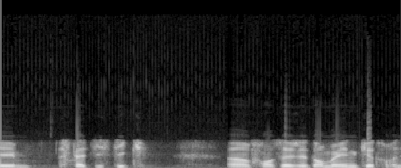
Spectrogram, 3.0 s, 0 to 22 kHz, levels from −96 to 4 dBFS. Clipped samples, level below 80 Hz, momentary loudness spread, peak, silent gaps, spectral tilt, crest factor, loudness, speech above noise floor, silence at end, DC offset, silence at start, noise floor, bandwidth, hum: under 0.1%; -64 dBFS; 7 LU; -2 dBFS; none; -7 dB/octave; 16 dB; -17 LUFS; 26 dB; 0 s; under 0.1%; 0 s; -42 dBFS; 6.6 kHz; none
